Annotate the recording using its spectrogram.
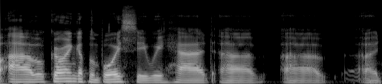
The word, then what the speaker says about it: Boise: Well, I grew I grew up in Boise.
